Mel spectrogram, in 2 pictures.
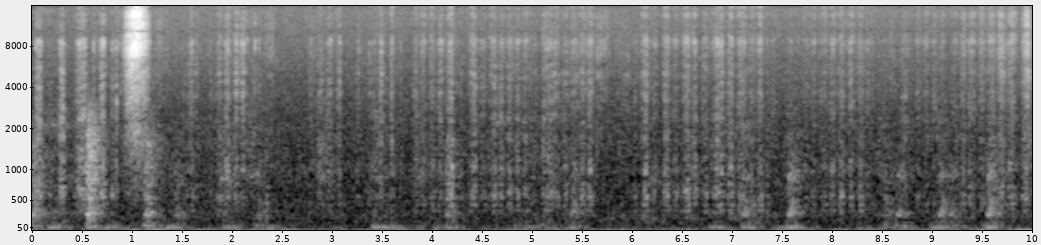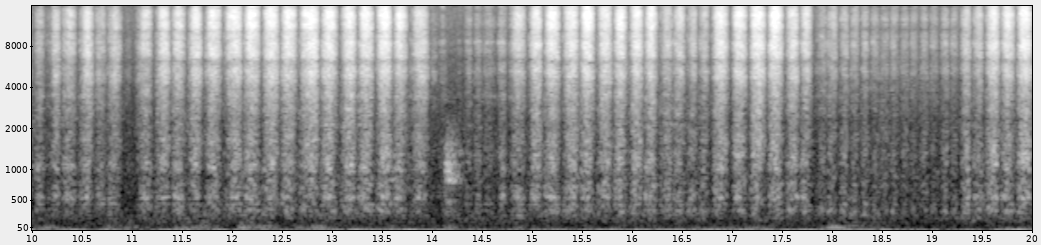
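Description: Faint scratching of mechanical pencil lead on sketchbook paper while shading: sparse strokes at first, then rapid, even back-and-forth shading strokes through the second half.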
